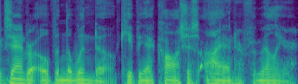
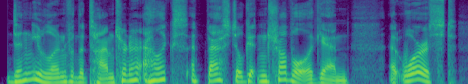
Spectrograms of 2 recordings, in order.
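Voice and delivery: worried pleading; 9 semitones higher than usual. Acted. Anna pleading with Alex.

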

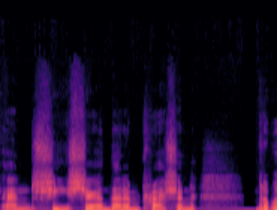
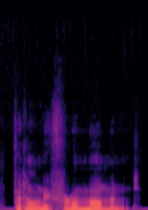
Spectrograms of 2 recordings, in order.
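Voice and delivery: ordinary delivery

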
